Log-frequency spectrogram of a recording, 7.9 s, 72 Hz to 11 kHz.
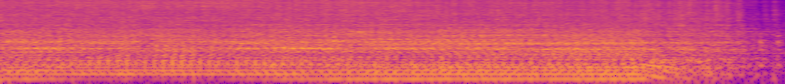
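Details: Genie S-40 boom lift diesel, brought in for a stalling problem with a suspected non-charging alternator, settles into a steady, even idle clatter with no stumbling or dying off; runs smoothly.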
